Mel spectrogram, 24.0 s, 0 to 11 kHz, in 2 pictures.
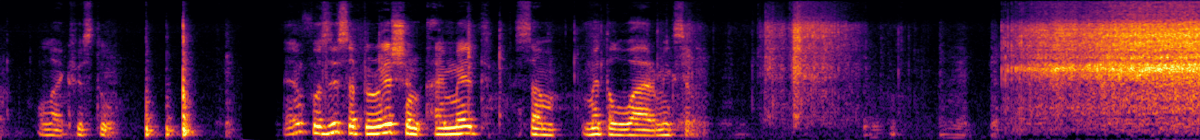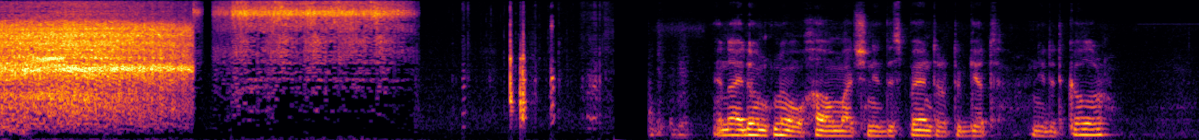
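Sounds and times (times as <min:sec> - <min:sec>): drill spinning wire paint mixer: 0:10.0 - 0:16.2.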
